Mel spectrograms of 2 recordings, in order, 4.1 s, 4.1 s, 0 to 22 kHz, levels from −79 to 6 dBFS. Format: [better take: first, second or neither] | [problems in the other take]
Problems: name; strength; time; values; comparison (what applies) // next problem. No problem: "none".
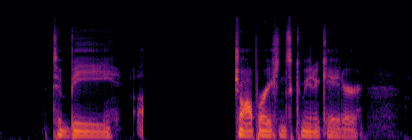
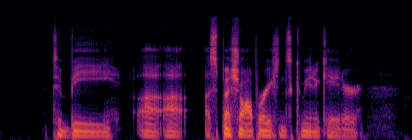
second | audio cutting out; at 1.5 s for 1 s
